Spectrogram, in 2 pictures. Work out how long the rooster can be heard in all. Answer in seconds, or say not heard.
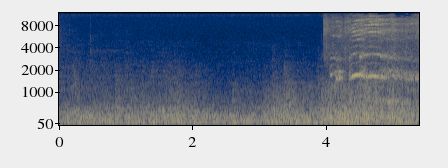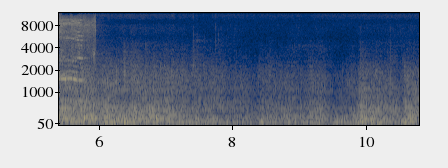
2 s.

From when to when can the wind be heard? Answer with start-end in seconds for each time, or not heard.
0.0-10.7.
